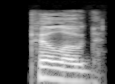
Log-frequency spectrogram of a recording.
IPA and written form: 'pɪloʊd (pillowed)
